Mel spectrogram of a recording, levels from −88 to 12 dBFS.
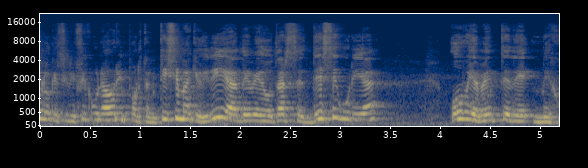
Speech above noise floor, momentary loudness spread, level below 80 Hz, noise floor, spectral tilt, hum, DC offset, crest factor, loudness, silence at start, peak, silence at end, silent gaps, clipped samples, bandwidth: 30 dB; 8 LU; -52 dBFS; -47 dBFS; -7 dB/octave; none; under 0.1%; 18 dB; -18 LUFS; 0 s; 0 dBFS; 0 s; none; under 0.1%; 15.5 kHz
